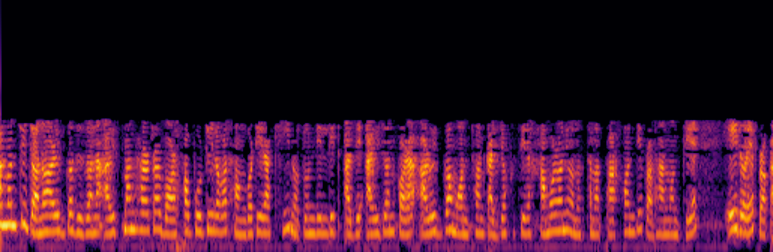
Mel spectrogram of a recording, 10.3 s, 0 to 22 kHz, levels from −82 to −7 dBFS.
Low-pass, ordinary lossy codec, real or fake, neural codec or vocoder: 3.6 kHz; MP3, 16 kbps; real; none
